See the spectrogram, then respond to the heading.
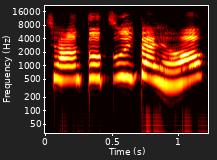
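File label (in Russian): zvuki s golosom iaponskoi anime devushki, Japanese anime girl voice sounds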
